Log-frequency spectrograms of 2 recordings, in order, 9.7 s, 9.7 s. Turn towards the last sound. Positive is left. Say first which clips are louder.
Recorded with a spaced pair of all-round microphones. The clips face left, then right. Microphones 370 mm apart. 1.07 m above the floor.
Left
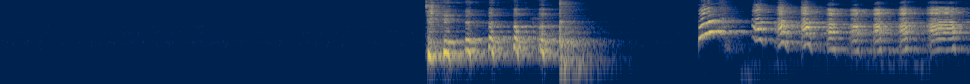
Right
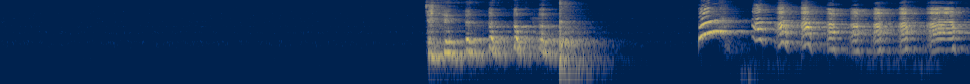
# even
turn(degrees=5)  # may be behind; listen again after turning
